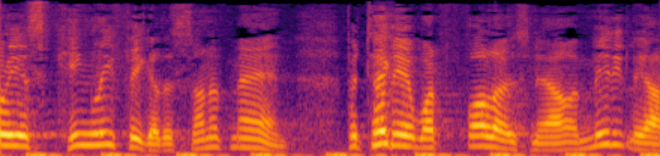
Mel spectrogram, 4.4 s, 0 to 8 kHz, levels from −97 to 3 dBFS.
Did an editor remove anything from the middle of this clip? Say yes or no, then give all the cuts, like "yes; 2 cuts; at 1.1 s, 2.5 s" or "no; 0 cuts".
yes; 1 cut; at 2.6 s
